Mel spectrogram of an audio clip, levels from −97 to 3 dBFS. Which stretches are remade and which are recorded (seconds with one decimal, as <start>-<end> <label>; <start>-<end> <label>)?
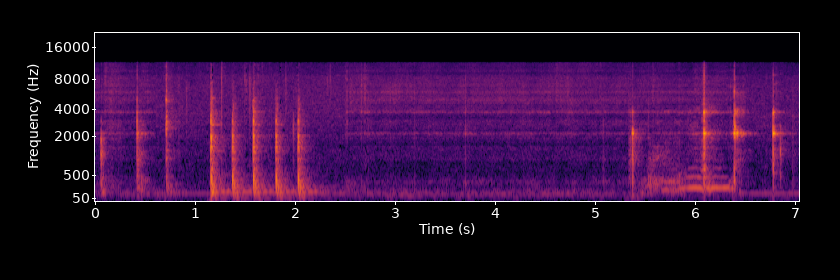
0.0-0.6 remade; 0.6-2.5 recorded; 2.5-6.5 remade; 6.5-7.0 recorded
